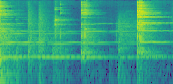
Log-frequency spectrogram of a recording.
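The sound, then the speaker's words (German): Several bright glass clinks ring out in quick succession, each leaving a sustained, shimmering tone, like glasses touched together in a toast; fairly loud, with no talking. “Mit Blick auf die Uhr sage ich nur Prost.”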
